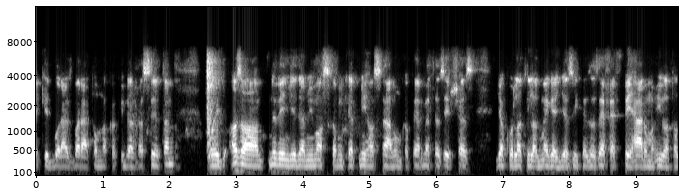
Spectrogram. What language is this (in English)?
Hungarian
